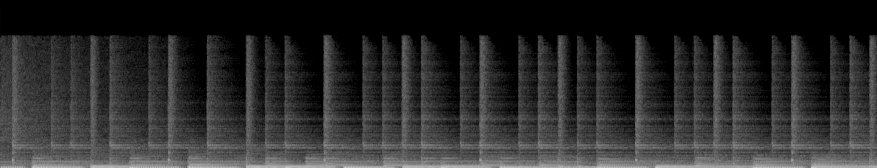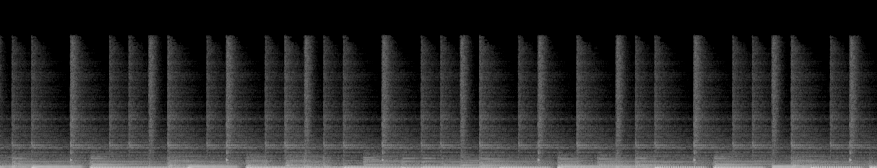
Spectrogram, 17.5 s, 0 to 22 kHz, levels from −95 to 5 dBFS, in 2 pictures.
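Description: Periodic clock jitter from 0.00 to 2.67 s: interference wobbles the converter clock at around 2 kHz, adding sidebands that give the sound a rough, metallic edge.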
